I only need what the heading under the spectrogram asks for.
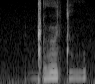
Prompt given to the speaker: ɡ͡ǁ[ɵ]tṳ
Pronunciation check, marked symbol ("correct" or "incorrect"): correct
